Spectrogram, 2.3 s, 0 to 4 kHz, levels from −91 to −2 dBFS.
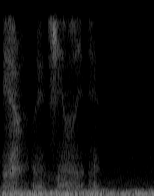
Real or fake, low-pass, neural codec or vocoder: fake; 3.6 kHz; autoencoder, 22.05 kHz, a latent of 192 numbers a frame, VITS, trained on many speakers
